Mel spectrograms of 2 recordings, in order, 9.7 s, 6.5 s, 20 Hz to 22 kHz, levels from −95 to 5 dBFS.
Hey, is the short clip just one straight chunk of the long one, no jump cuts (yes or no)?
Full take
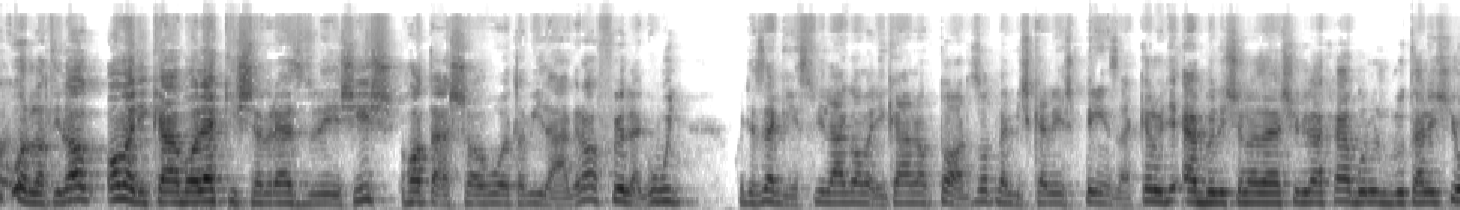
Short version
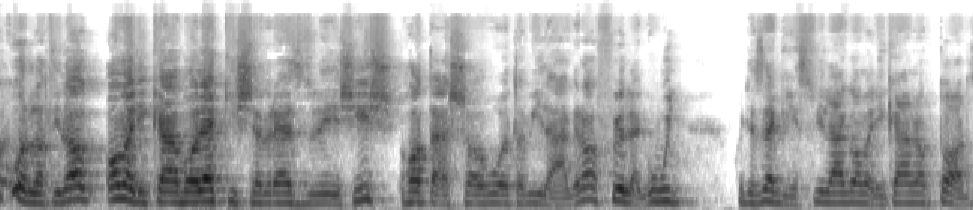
yes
